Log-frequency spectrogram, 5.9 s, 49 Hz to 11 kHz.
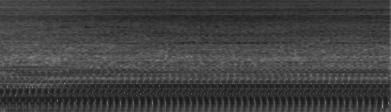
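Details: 2016 Ford Focus ST 2.0 bought at auction with no turbo boost; turbo work, oil change and service done, engine pre-cranked with coil packs disconnected to oil the turbo; first start settles into a steady, even idle with no knocking or whistling.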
